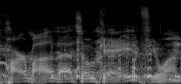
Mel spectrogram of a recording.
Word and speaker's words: Parma: Oh yes, Canadian brand ambassador for Prosciutto di Parma, Chef Roberto Fracchioni.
